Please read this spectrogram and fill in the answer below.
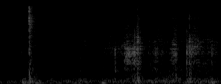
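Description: Faint paper rustling and light taps as a sticker sheet is handled and slid across a planner page, with a small click about a quarter second in.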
